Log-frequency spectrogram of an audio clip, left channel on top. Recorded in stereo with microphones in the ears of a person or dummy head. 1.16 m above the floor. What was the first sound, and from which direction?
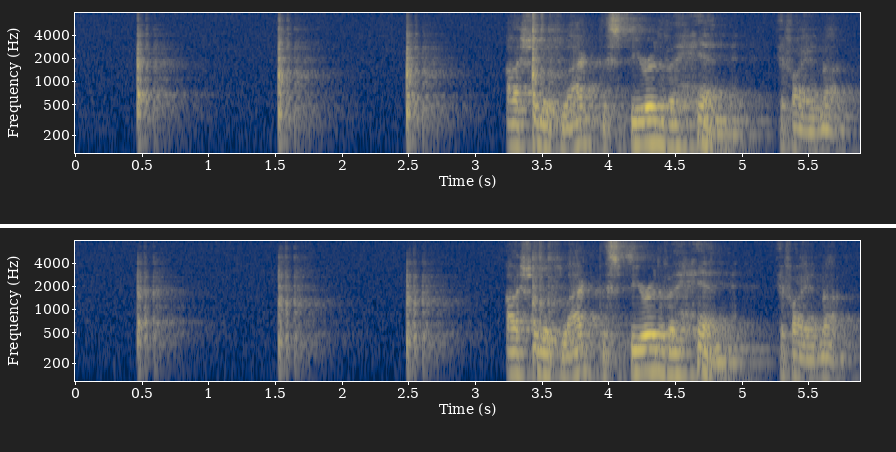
Chopping, 50° left (ahead or behind).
